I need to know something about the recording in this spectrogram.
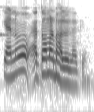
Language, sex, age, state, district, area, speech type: Bengali, female, 18-30, West Bengal, Uttar Dinajpur, urban, spontaneous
